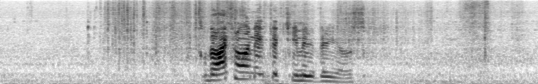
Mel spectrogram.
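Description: A woman chews food quietly.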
